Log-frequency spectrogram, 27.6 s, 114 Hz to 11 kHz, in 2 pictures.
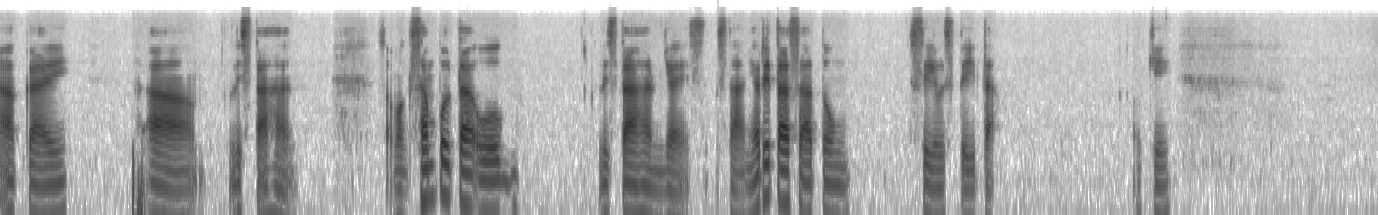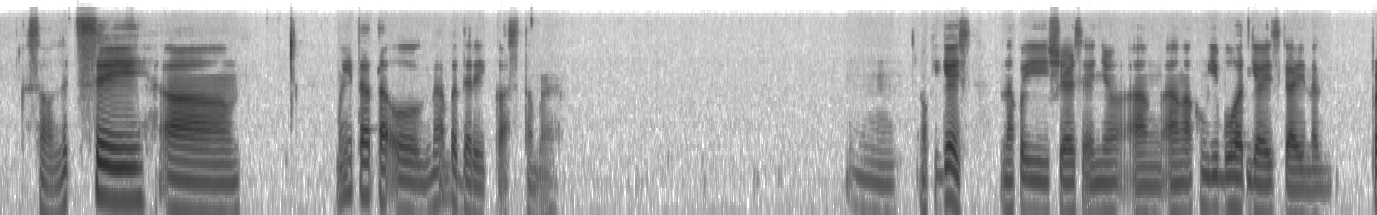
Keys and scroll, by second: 16.7 Tab, 19.1 shift+Tab.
